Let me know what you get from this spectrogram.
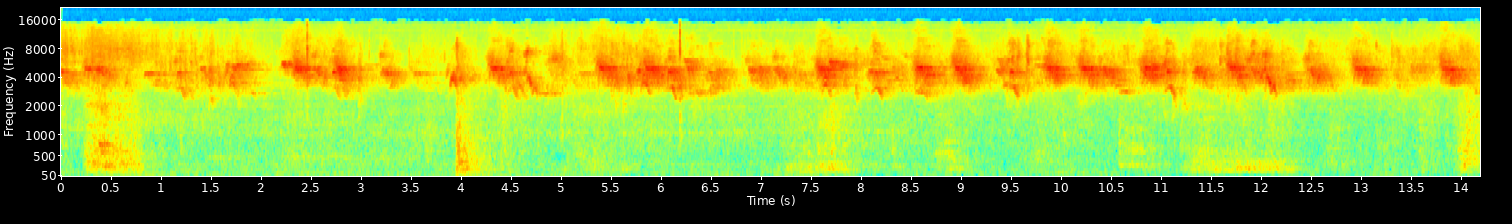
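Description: Small birds chirping steadily, several short high chirps a second. A sharp knock comes about four seconds in, and there are a few low rustles.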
